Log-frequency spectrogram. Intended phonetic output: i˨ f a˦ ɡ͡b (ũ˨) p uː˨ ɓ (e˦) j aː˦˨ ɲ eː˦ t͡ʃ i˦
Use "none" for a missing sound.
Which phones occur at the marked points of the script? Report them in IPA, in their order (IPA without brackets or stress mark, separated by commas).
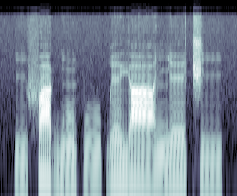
ũ˨˦, e˦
